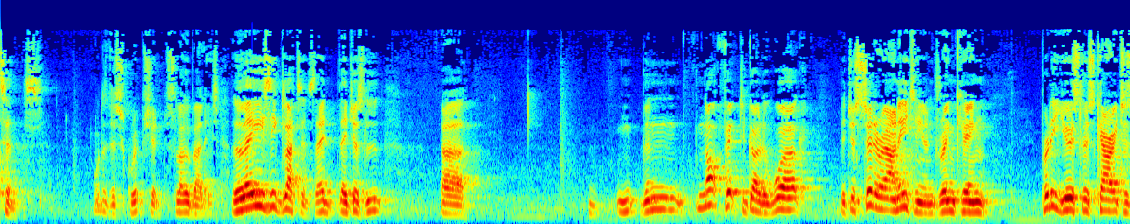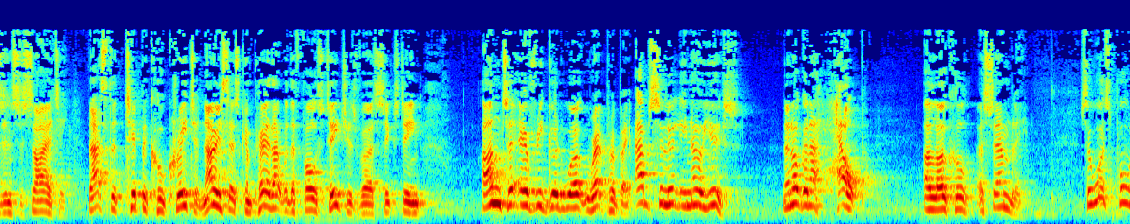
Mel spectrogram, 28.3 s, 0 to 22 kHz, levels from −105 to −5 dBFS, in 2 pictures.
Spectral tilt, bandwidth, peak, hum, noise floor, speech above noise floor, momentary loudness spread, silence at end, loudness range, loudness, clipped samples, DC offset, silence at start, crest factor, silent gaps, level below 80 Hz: -5 dB/octave; 14 kHz; 0 dBFS; none; -53 dBFS; 37 dB; 14 LU; 0 s; 8 LU; -17 LUFS; under 0.1%; under 0.1%; 0 s; 18 dB; none; -60 dBFS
